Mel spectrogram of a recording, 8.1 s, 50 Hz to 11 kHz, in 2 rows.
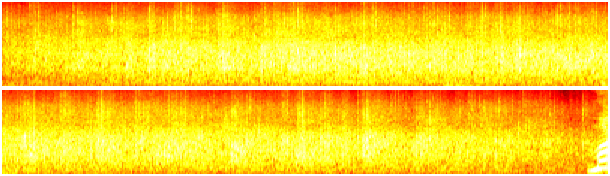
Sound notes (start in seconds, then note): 0.0 applause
